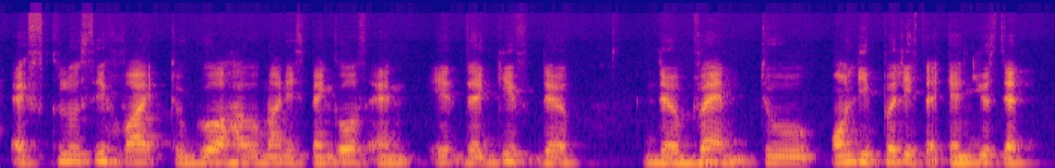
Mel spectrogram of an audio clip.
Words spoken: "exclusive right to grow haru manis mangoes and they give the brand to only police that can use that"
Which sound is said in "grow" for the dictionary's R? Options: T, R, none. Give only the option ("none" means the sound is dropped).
none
